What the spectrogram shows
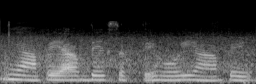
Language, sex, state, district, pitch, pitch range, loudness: Hindi, female, Haryana, Rohtak, 195 Hz, 185-205 Hz, -18 LUFS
